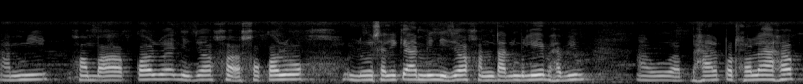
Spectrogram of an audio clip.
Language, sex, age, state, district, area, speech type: Assamese, female, 60+, Assam, Majuli, urban, spontaneous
